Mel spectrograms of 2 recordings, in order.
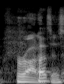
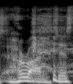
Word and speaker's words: Herodotus: Herodotus. – Herodotus, there we go.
